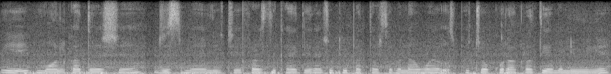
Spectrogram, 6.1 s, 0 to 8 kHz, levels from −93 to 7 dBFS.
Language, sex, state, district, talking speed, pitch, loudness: Hindi, female, Uttar Pradesh, Jalaun, 245 wpm, 180 Hz, -17 LUFS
